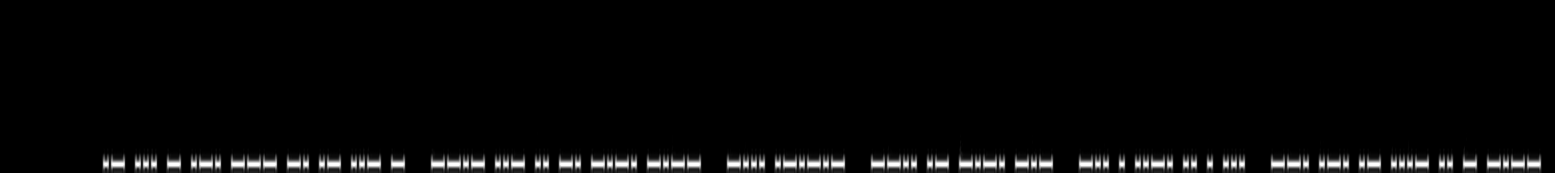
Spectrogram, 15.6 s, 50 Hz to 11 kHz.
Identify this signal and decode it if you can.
Morse code, heard as a keyed tone, about 30 wpm, 700 Hz. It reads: ASTRONAUT QUINCY B. ZACK DEFIES GRAVITY
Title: Pangram Challenge v2 - 30wpm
